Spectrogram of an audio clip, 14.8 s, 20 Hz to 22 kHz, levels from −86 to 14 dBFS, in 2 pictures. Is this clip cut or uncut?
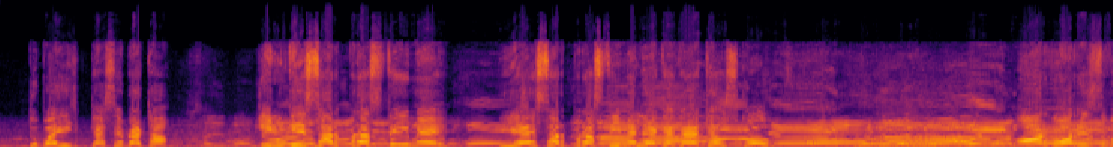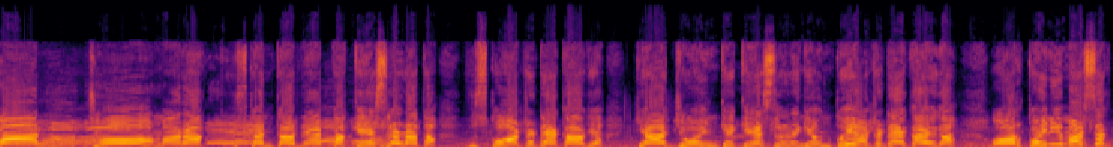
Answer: uncut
